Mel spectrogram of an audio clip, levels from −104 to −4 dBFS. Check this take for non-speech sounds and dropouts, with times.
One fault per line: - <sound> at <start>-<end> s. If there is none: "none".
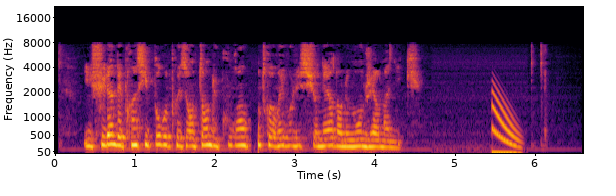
- dropout at 2.4-2.5 s
- chirp at 5.5-5.9 s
